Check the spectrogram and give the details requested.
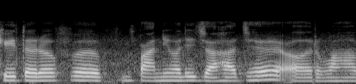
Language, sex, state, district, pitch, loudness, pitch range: Hindi, female, Uttar Pradesh, Jyotiba Phule Nagar, 180 Hz, -15 LUFS, 170-185 Hz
